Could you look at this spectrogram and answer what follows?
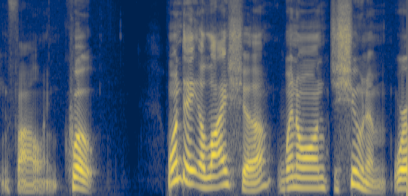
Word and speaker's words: Elisha: It's the story of Elisha, or Elisha. You'll hear it pronounced all different kinds of ways. I tend to alternate. The Hebrew is actually Elisha, with the accent on the end, but nobody says it that way. So I'll just say Elisha.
